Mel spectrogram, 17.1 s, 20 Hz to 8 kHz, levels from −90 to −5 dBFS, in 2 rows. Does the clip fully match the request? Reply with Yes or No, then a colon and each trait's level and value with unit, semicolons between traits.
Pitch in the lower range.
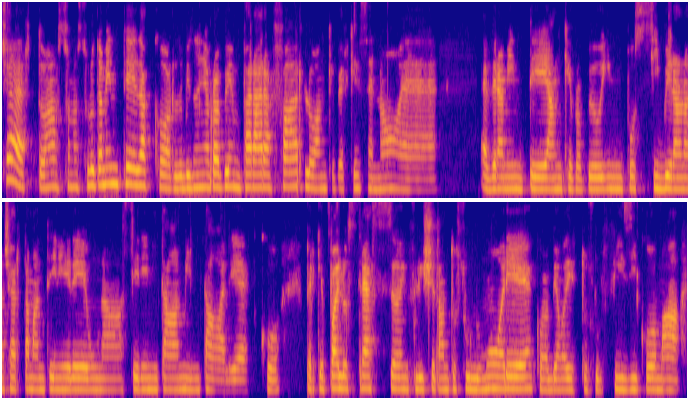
No: medium, 180 Hz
